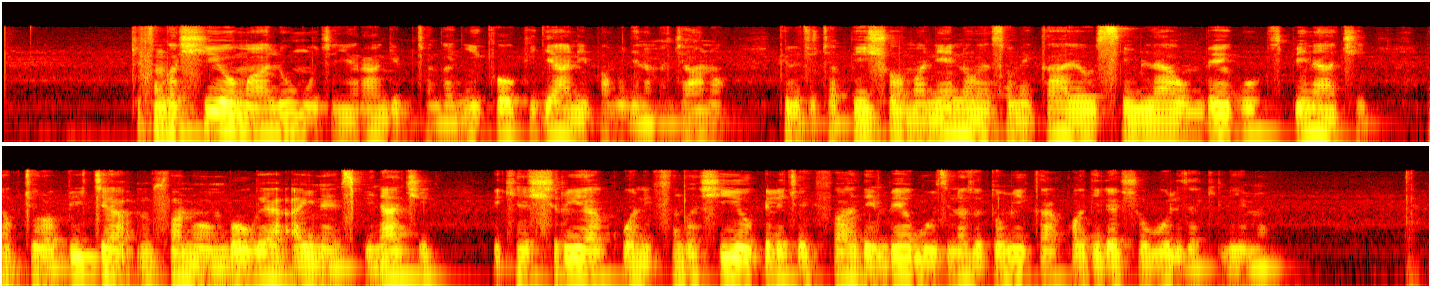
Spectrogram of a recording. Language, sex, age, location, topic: Swahili, male, 25-35, Dar es Salaam, agriculture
